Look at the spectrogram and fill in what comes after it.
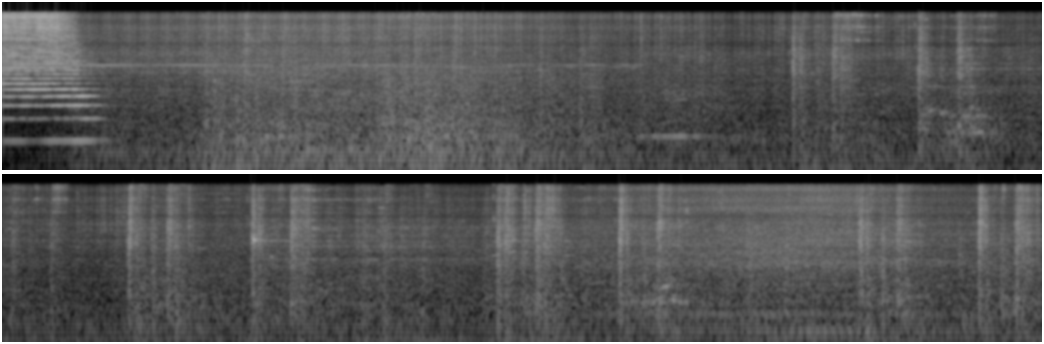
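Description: Diesel locomotive horn sounding and cutting off about a second in, then a passenger train's coaches rumbling past at close range, wheels clacking over the rail joints.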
